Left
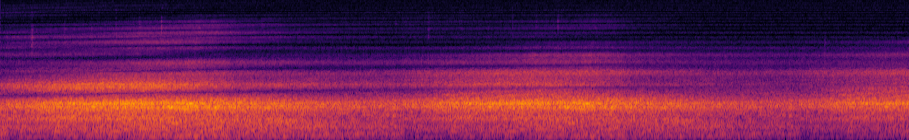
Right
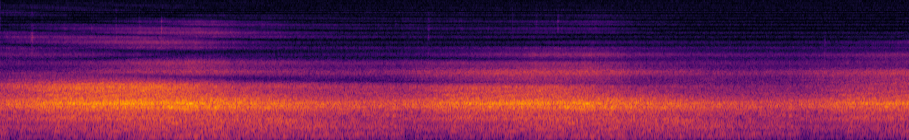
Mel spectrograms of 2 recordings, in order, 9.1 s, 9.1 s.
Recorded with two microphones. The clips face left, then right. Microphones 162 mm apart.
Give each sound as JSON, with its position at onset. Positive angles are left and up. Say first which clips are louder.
{"t": 0.0, "sound": "a vehicle", "louder": "left 1 dB", "side_deg": 25}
